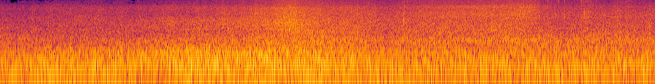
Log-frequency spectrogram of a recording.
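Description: Heavy sea surf breaking and washing over shoreline rocks, with wind buffeting the microphone as a low rumble; a wave breaks louder about three seconds in.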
